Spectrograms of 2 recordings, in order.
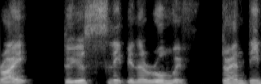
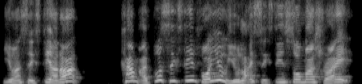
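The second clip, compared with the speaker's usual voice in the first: high-pitched mock offer to the shivering class; teasing; 8 semitones higher than usual. Teacher teasing cold students, high and playful. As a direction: taunt them with a raised, playful voice. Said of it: "I was teasing them and say".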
